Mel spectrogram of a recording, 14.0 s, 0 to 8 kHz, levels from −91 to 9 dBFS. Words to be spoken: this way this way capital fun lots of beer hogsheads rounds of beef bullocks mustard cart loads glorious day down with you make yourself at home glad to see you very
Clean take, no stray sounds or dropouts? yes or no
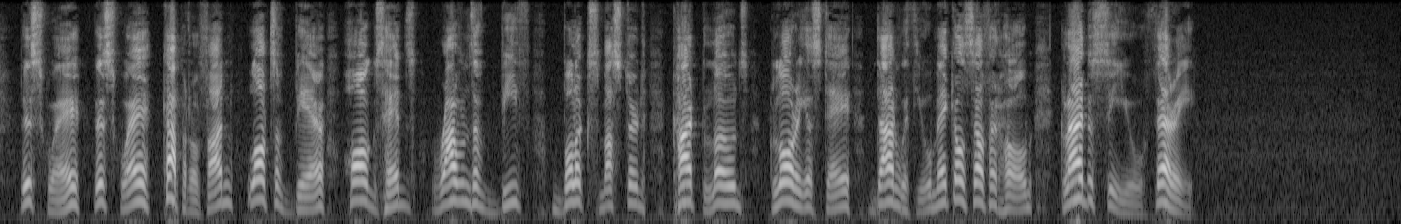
yes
